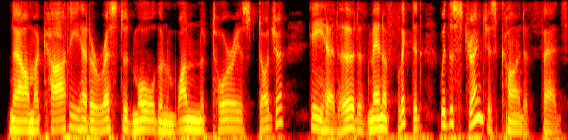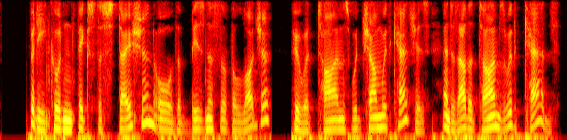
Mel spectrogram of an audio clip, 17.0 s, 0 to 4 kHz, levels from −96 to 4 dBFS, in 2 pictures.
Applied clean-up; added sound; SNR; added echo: none; none; none; none.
